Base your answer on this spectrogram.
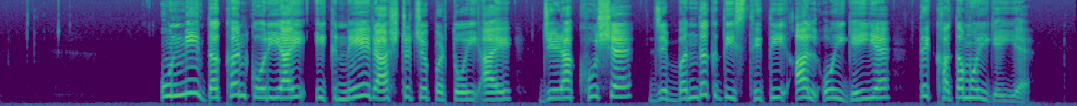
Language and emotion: Dogri, neutral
